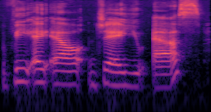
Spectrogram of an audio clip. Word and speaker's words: valgus: I hope that's how you say it. It's VALJUS.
